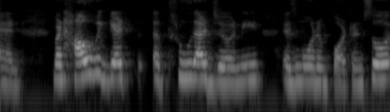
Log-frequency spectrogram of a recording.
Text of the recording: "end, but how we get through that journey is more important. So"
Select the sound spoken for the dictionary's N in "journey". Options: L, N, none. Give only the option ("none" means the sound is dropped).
N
